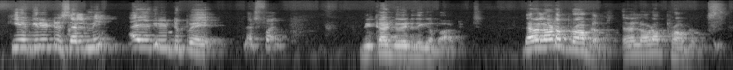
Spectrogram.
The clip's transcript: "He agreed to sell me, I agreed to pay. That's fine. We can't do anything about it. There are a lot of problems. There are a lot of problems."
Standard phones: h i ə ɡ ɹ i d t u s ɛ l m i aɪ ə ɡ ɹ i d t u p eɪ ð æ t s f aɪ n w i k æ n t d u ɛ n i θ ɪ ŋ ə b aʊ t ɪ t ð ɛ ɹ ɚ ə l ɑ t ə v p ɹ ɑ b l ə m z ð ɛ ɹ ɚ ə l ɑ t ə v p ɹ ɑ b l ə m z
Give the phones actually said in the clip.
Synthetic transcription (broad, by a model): h i ə ɡ ɹ i d t u s ɛ l m i aɪ ə ɡ ɹ i d t u p eɪ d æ t s f aɪ n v i k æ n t d u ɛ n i t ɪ ŋ ə b aʊ t ɪ t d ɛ ɹ ə l ɑ t ə v p ɹ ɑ b l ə m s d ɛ ɹ ə l ɑ t ə v p ɹ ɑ b l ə m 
